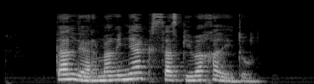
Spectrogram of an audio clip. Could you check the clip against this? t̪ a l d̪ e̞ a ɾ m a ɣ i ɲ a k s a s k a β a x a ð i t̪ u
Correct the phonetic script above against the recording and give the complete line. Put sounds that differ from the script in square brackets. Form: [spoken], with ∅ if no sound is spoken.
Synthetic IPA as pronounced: t̪ a l d̪ e̞ a ɾ m a ɣ i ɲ a k s a s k [i] β a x a ð i t̪ u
